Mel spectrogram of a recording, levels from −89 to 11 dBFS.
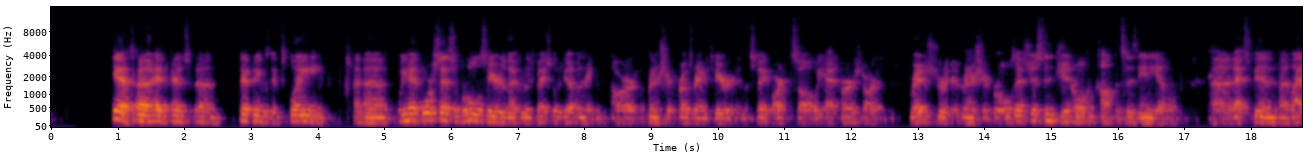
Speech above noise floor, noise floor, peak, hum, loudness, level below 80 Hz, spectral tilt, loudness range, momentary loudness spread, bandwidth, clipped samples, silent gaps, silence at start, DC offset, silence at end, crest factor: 61 dB; -88 dBFS; -4 dBFS; none; -27 LUFS; -72 dBFS; -7 dB/octave; 8 LU; 12 LU; 9.4 kHz; under 0.1%; none; 0.9 s; under 0.1%; 0 s; 22 dB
